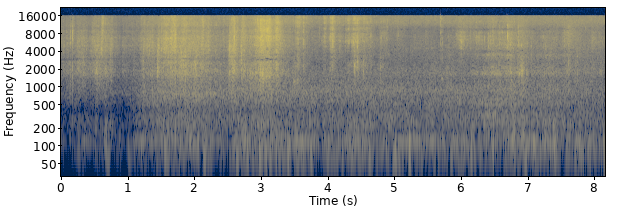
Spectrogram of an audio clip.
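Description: Wind noise rumbling on the microphone, with faint rustling and crackling of dry undergrowth.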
